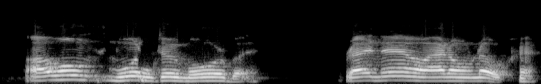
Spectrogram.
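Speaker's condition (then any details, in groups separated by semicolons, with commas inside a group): Traumatic brain injury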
